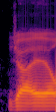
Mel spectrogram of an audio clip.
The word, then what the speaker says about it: Jael: So they go and they defeat Sisera, and we talked about Jael or Jael, we sometimes pronounce it, killing Sisera in her tent with a tent peg.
